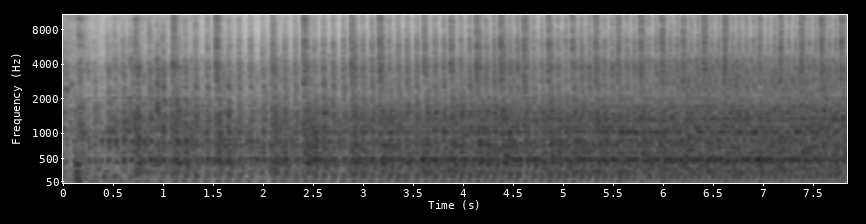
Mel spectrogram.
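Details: Craftsman lawn mower that the customer said doesn't start, with fresh fuel and oil checked, starting but firing choppy and uneven at about 3.5 beats per second with a harsh rattle, sounding choked. The air filter was found soaked in gasoline and the pre-filter in poor shape.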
